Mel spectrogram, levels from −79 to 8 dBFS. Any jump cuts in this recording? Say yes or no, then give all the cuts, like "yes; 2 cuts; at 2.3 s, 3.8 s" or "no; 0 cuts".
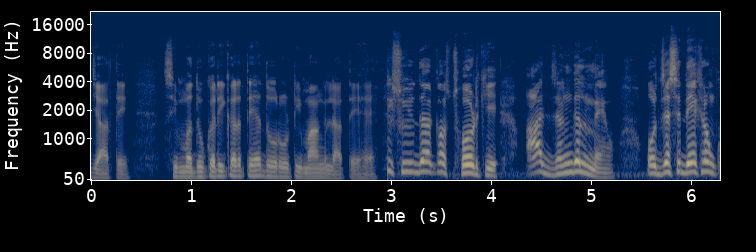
yes; 1 cut; at 3.0 s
